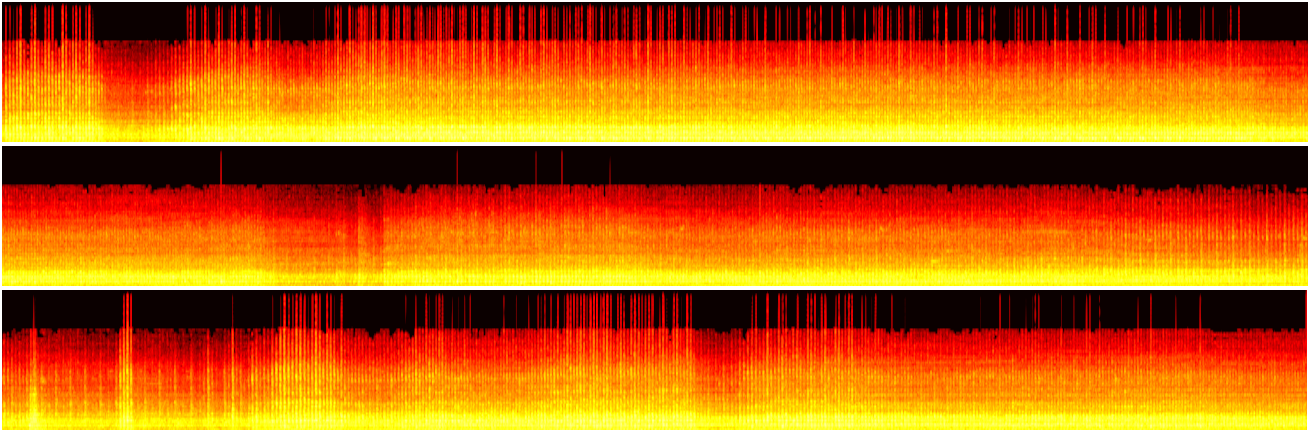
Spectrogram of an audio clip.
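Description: Farm tractor engine running steadily under load as it pushes and grades loose soil with its front blade, dipping briefly about twelve and twenty seconds in.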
